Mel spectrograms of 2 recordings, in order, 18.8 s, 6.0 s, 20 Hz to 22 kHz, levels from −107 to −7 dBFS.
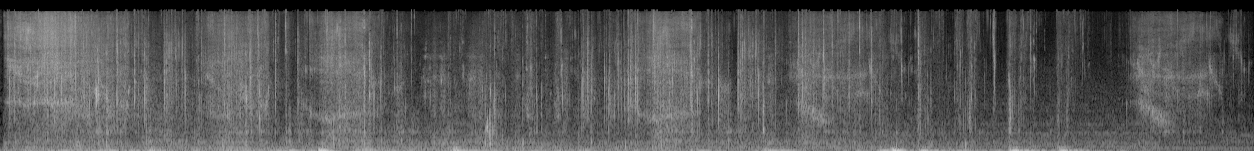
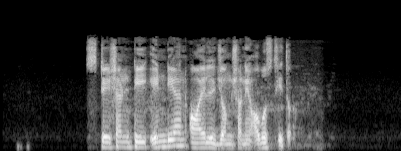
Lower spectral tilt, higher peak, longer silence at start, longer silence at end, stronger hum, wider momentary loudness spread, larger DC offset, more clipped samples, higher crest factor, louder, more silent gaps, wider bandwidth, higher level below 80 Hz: second, -1 dB/octave vs -4 dB/octave; second, -10 dBFS vs -2 dBFS; second, 0 s vs 1.3 s; second, 0 s vs 1.6 s; neither; first, 16 LU vs 8 LU; neither; neither; first, 30 dB vs 18 dB; second, -38 LUFS vs -17 LUFS; neither; first, 17 kHz vs 8.2 kHz; first, -44 dBFS vs -62 dBFS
